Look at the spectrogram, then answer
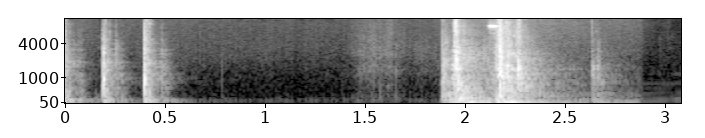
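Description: Knuckles rap on a door with two quick, sharp knocks. After a pause comes a heavier, louder cluster of thumping knocks close by, with no voices.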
